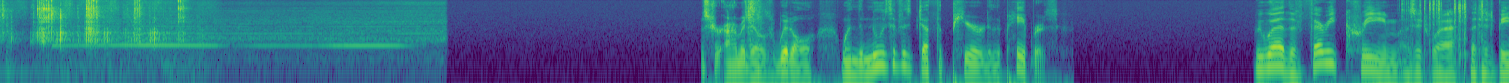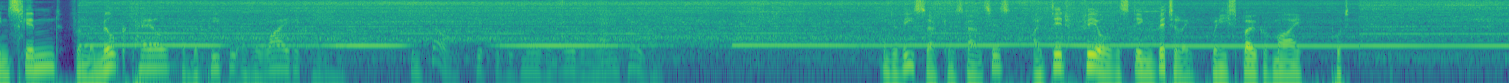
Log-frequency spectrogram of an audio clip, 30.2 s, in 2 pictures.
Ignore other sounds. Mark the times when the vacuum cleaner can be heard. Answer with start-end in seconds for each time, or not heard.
0.0-4.5, 15.8-30.1.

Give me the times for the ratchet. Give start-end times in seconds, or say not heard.
0.0-2.0.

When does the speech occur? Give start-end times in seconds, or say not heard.
7.0-10.4, 12.6-18.6, 19.2-21.8, 23.9-28.6.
